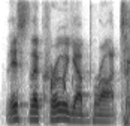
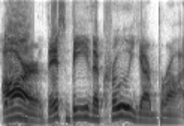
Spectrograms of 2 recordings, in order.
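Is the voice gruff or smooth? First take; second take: smooth; gruff. First: The Scottish accent is said without gruffness. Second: The Scottish accent is said gruff and aggressive.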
